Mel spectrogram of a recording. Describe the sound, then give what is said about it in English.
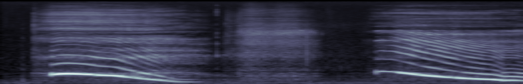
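A person lets out two long, audible yawns as a warm-up stretch before singing, each a voiced tone sliding downward, with a soft breathy inhale between them. Fairly loud, with no talking. “So let's start with a good yawn stretch.”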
